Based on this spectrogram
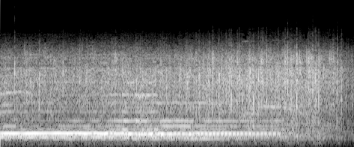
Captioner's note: applause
